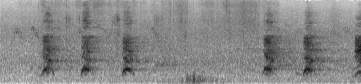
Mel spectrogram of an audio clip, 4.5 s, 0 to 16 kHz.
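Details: Sheltie Lesya yapping during an agility run, spring 2016 event on 22 May 2016: six shrill, clipped barks at uneven gaps, about two per second, over a soft background hum and one low thump.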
